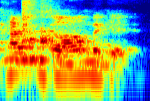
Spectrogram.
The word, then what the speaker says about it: Kalugamage: Krishan, I think it's Kalugamajay. Gosh. Gamagay. Kamage, yeah. Kalugamage. I got it. Right? There you go. Is it Kalugamage, right?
